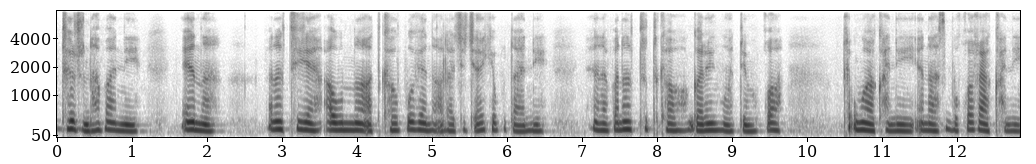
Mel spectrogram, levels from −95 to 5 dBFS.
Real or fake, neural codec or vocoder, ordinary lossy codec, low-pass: fake; codec, 16 kHz, 8 kbps, FunCodec, trained on Chinese and English, 25 frames a second; none; none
